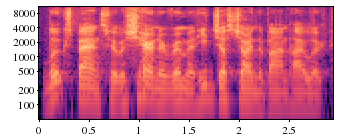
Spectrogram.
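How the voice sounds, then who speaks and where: A man's voice: fairly low pitch, fast, fairly bright tone. A young man co-hosting a casual podcast chat, telling rambling stories with many restarts and acting out what he said. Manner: rambling storyteller, many restarts, acts out his own quotes. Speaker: podcast co-host.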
